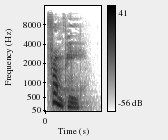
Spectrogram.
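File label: "frumpy", British English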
